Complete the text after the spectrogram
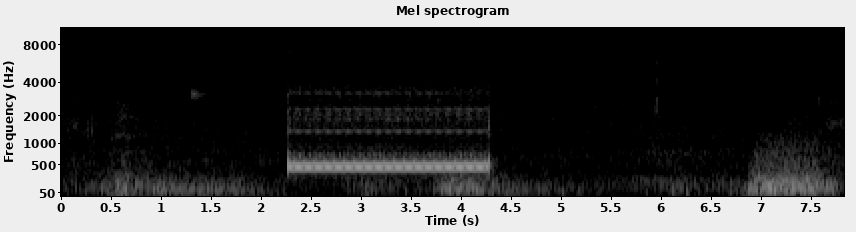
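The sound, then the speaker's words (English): A telephone rings on an outgoing call to the speaker's mother: one steady, buzzing ringback tone lasting about two seconds, loud, set against a low background rumble with no talking. “There we go. The phone is ringing.”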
